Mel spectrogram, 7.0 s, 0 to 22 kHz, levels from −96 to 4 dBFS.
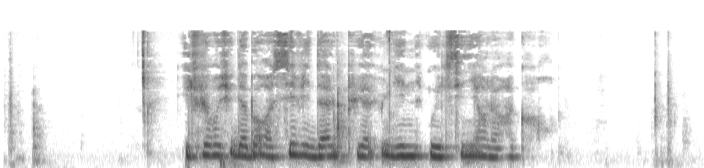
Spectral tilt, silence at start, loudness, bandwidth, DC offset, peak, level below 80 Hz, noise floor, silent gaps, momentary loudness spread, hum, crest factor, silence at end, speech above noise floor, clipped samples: -4 dB/octave; 0.1 s; -29 LUFS; 11.5 kHz; under 0.1%; -12 dBFS; -62 dBFS; -83 dBFS; none; 9 LU; none; 20 dB; 1.7 s; 54 dB; under 0.1%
